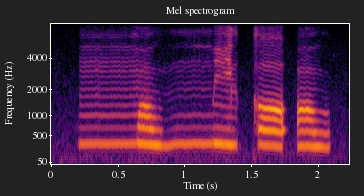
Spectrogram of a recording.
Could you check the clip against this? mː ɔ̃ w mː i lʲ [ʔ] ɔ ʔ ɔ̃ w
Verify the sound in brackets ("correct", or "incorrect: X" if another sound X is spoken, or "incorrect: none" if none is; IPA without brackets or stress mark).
incorrect: k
